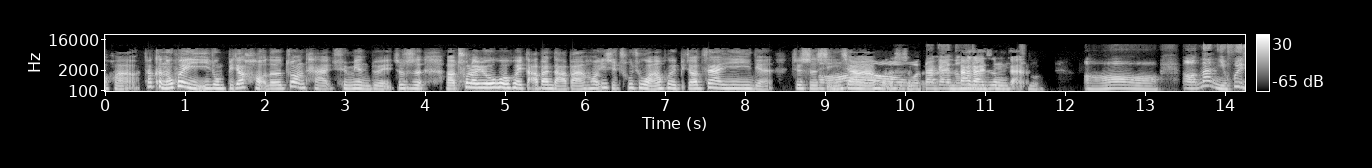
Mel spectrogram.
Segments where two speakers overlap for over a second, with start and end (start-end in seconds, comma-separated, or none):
8.9-11.5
